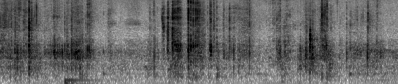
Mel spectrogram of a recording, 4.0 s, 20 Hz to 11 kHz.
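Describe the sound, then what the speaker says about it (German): Stiff, sturdy pages of a limited mediabook edition of the 1978 film Piranhas are flipped one after another, giving quiet papery crinkles and soft swishes close up. "Und dann blättern wir einfach mal durch das Mediabook durch."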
